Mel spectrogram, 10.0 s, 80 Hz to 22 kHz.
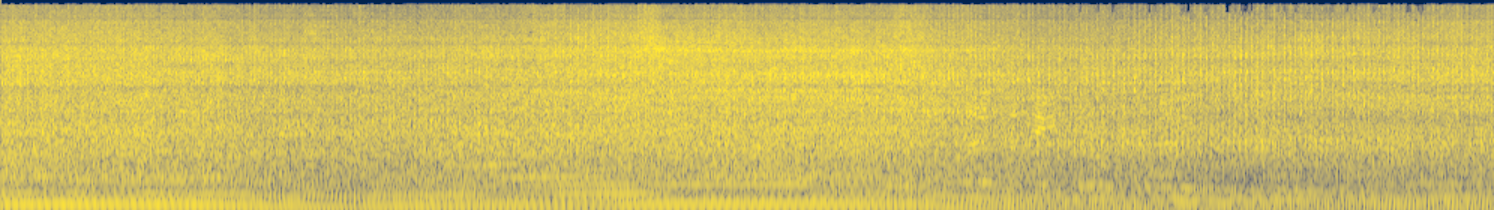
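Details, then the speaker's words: Snapper self-propelled lawnmower, about 10 years old: engine roars flat out with wavering pitch, never settling to idle; a broken linkage piece where the choke holds has come off, leaving the throttle stuck wide open. Engine also knocking, popping and backfiring. "affect how it runs that's why it's running wide open because that piece is gone"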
